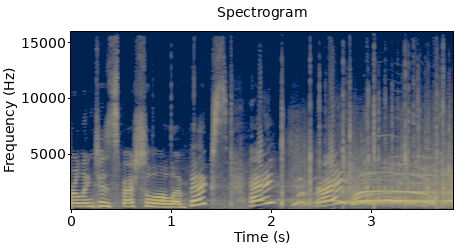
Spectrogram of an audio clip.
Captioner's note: cheering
